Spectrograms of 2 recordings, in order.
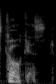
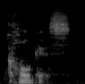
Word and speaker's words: Colchis: it's, Col- it's Colchis. Colchis is such a better way of saying it. Anyway, Colchis. Anyway, the H is silent because English is a fun language.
